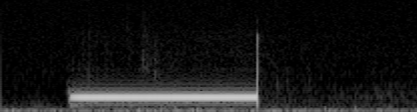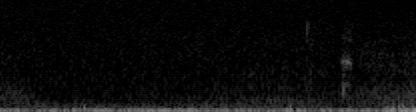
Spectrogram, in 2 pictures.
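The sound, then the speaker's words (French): A single steady ringback tone sounds on an outgoing telephone call. It is a clean, mid-pitched electronic tone lasting about a second and a half, followed by near silence. “On l'appelle tout de suite.”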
